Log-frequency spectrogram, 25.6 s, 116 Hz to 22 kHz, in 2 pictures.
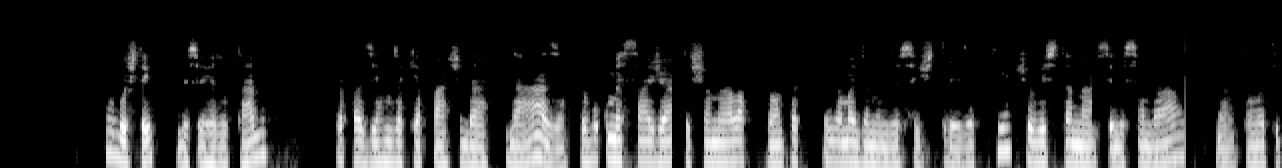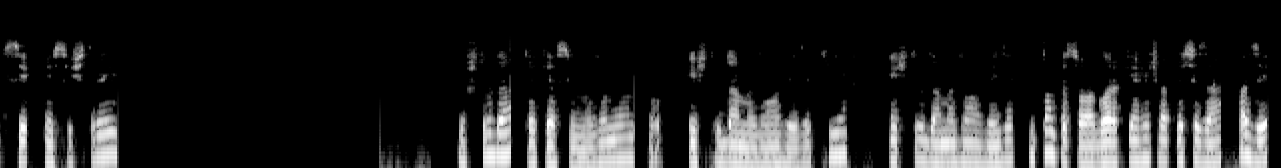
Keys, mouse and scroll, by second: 2.9 KP_1, 4.2 z, 4.7 middle click, 5.6 click, 6.2 middle click, 6.9-10.6 right drag, 10.1 KP_1, 10.1 z, 10.6 middle click, 11.8 middle click, 12.0 z, 12.8-14.8 drag, 14.8 middle click, 15.2 middle click, 15.3 KP_1, 15.4 z, 15.8 z, 16.5 e, 17.9 z, 18.6 click, 19.2 e, 21.3 e, 22.9 z, 24.3 click, 24.7 a, 25.2 c.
